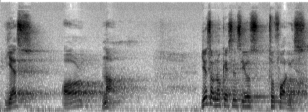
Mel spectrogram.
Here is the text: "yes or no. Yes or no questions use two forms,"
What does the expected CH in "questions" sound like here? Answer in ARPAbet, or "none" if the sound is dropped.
none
